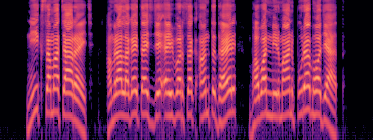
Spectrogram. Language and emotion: Maithili, happy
